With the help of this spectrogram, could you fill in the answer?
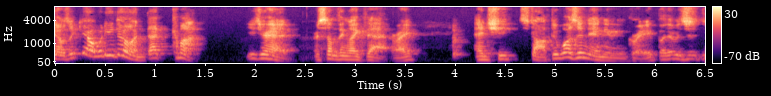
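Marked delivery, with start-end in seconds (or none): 0.3-2.4 impatient scolding, pitched well up; sharp scolding tone. Retold or imitated. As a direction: snap at a kid who's messing up. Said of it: "in a tone that feels normal to me".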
